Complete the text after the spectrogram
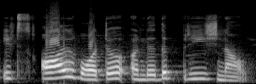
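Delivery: slow, clear English model line; slow model sentence. Shown as a demonstration. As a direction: spell it out gently for learners. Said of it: "English में कहेंगे". (धीरे और साफ़ अंग्रेज़ी वाक्य)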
